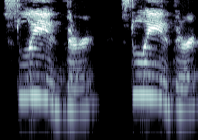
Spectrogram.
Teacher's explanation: 是不是感觉这个舌头从你的两齿之间滑动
